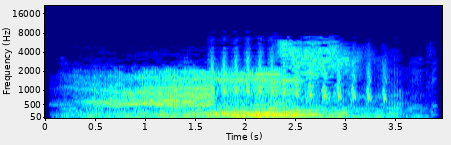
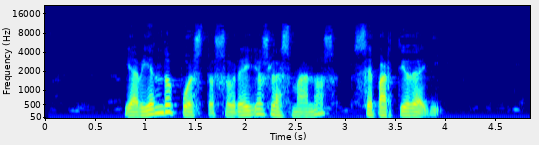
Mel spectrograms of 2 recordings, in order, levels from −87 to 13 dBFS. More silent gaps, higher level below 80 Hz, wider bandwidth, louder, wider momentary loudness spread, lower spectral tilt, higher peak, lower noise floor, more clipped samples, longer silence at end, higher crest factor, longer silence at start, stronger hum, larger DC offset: neither; first, -46 dBFS vs -66 dBFS; second, 7.4 kHz vs 11.5 kHz; about the same, -29 LUFS vs -31 LUFS; first, 19 LU vs 10 LU; about the same, -6.5 dB/octave vs -6.5 dB/octave; second, -12 dBFS vs -8 dBFS; second, -50 dBFS vs -73 dBFS; neither; second, 0.2 s vs 0.9 s; second, 18 dB vs 24 dB; second, 0.15 s vs 0.8 s; second, none vs 50 Hz at -60 dBFS; neither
